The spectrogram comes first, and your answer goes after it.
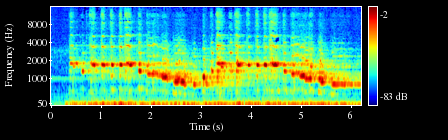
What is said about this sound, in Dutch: Alle figuren die in het verhaal voorkomen zijn echt. Ze klinken alleen een beetje anders dan anders. De vogel wordt gespeeld door een fluit.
